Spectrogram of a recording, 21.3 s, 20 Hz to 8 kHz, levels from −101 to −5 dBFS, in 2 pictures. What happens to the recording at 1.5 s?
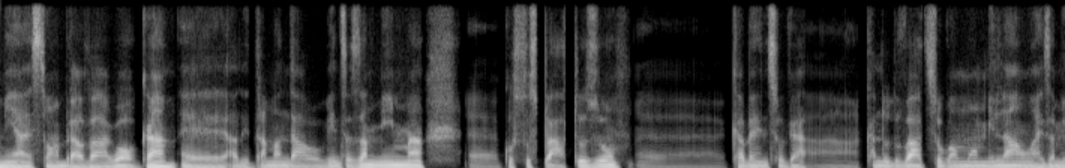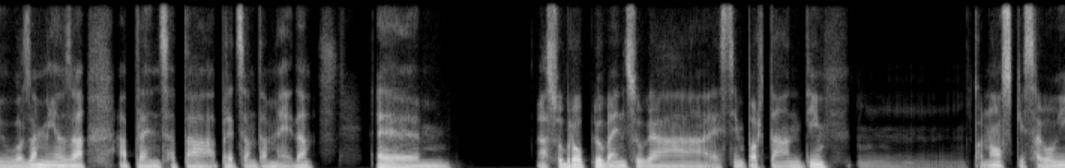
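Nothing goes wrong at 1.5 s; the speech there plays through intact, with no dropout, click, distortion or other fault.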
